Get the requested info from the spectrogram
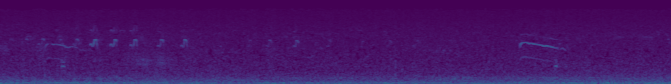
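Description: Small birds calling: a quick run of about seven short chirps in the first three seconds, then a single falling whistle about eight seconds in, over a steady low background rumble.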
